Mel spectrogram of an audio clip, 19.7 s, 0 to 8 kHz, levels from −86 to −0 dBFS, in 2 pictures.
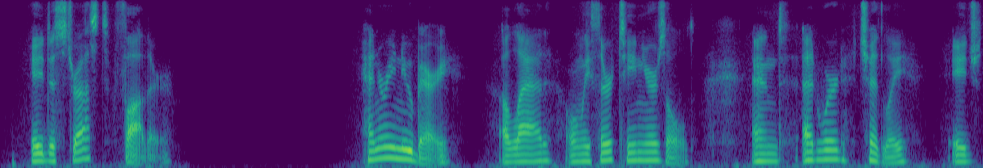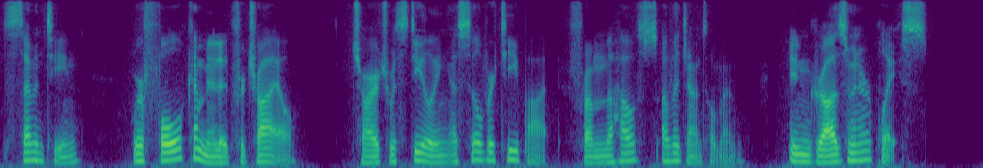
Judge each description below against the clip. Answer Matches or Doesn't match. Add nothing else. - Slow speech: Matches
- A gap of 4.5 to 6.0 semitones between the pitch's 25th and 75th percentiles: Doesn't match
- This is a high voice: Doesn't match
